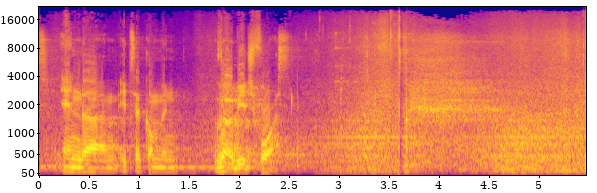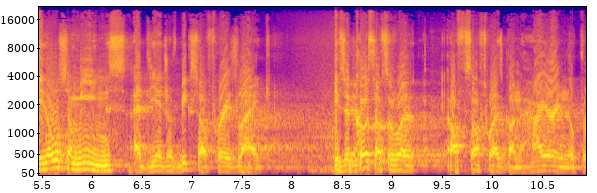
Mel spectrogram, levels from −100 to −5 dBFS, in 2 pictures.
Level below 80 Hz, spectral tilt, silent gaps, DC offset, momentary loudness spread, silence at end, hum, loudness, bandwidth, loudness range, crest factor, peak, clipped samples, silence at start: -44 dBFS; -3.5 dB/octave; none; under 0.1%; 12 LU; 0 s; none; -10 LUFS; over 20 kHz; 3 LU; 10 dB; 0 dBFS; 0.2%; 0 s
